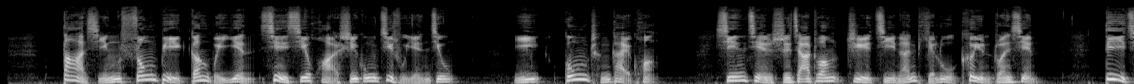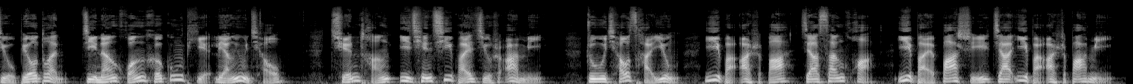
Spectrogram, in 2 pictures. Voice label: 男 解说词; 大型双壁钢围堰信息化施工工法

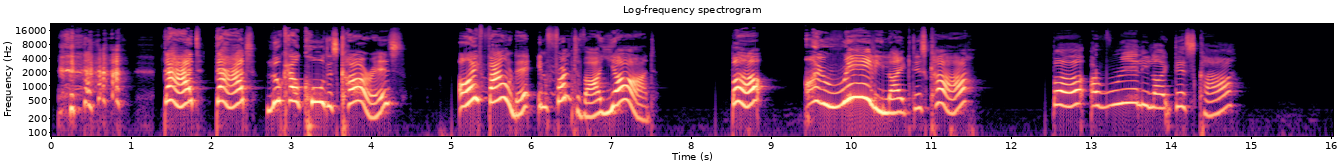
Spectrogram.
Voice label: 英语童声男 可爱童声 12岁 英式

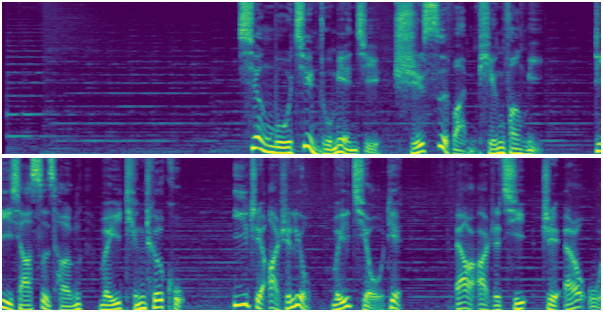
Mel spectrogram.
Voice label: 男 工程解说; 恒隆酒店和公寓楼项目BIM宣传视频文本

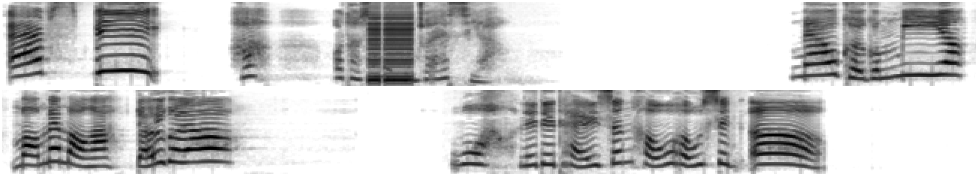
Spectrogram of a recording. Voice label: 女 粤语 游戏卡通

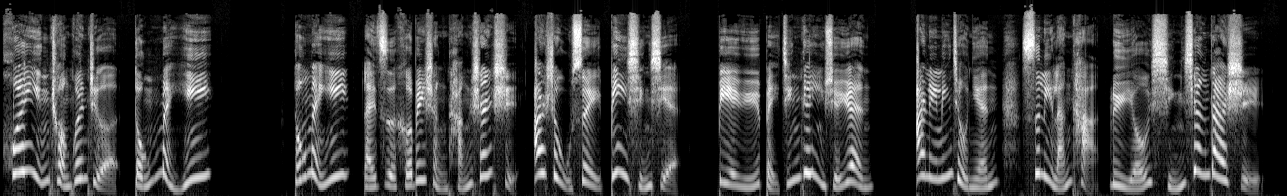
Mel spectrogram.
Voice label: 女 栏目配音 选手配音

